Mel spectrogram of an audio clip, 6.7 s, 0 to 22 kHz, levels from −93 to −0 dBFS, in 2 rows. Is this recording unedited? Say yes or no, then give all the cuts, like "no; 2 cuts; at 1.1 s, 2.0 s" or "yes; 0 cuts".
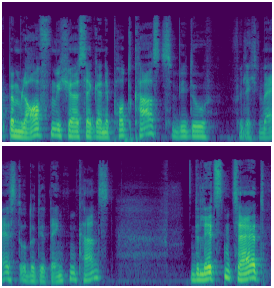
yes; 0 cuts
